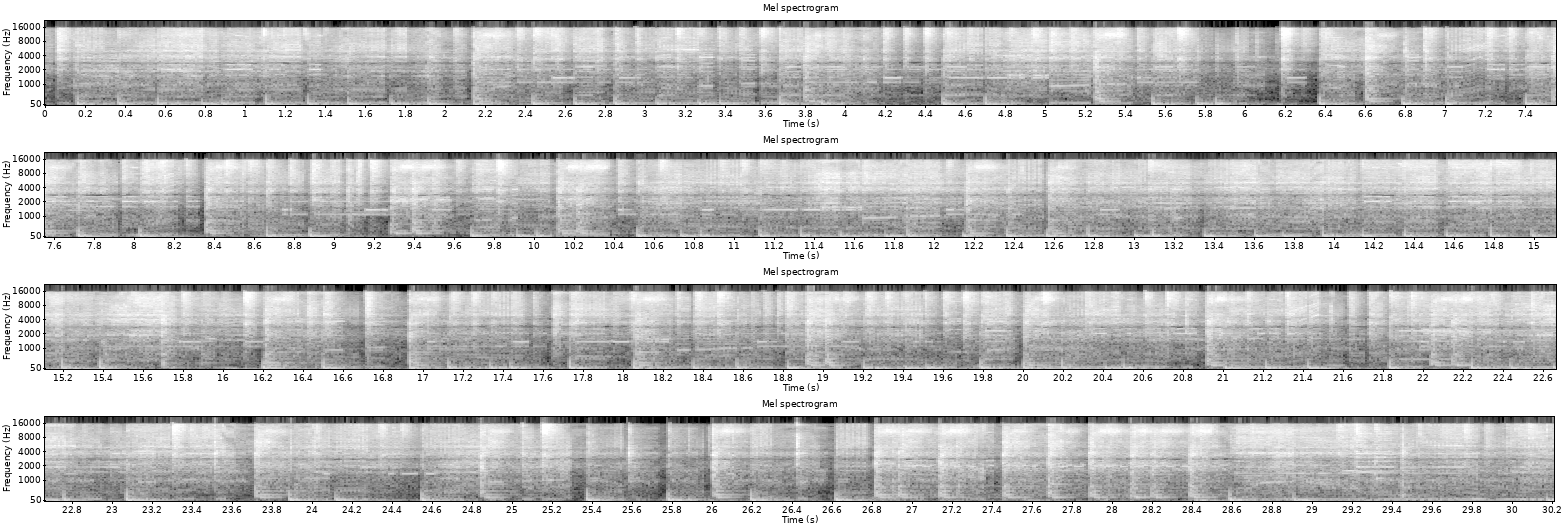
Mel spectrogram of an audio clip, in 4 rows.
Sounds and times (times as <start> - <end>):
Drum: 0.0 - 30.2
Drum kit: 0.0 - 30.2.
